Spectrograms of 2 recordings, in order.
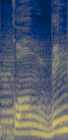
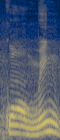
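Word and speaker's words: combing: एक लेटर आता है बी लेटर जो होता है इसमें साइलेंट होता है इसका हम उच्चारण नहीं करते हैं इसे हम कॉम बिंग नहीं कहते हैं बल्कि कमिंग कहते हैं कॉम मिंग ठीक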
